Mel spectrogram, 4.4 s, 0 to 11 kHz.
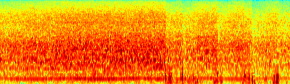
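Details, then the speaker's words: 1966 Chevy truck electric fan, wired to run even with ignition off; strong steady rush of air over a low even hum with a few bumps near the end; blowing hard and healthy. "I do have the fan rigged up so it turns on even if the ignition's off. I guess that's a good thing. It blows a pretty good bit of air."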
